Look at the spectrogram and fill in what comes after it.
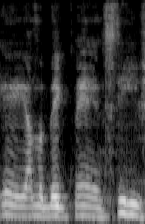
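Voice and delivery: put-on keen, eager voice calling out. Retelling a buddy calling out again to a man signing a ball, retelling a holler. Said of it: "my buddy hollers again".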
